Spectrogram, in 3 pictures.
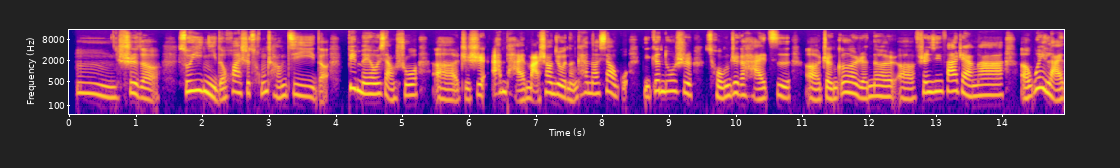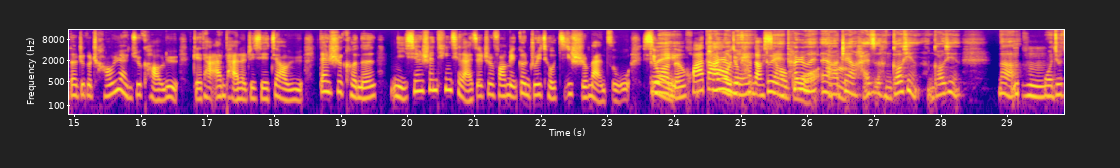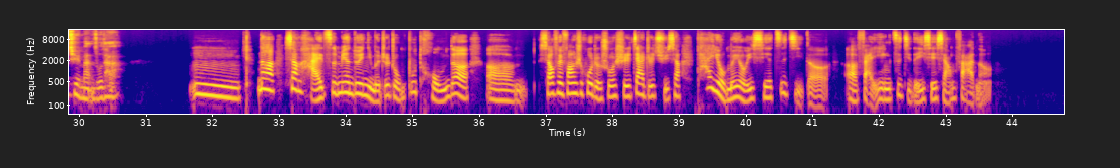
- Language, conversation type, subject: Chinese, advice, 你在为孩子或家人花钱时遇到过哪些矛盾？
- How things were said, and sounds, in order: other noise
